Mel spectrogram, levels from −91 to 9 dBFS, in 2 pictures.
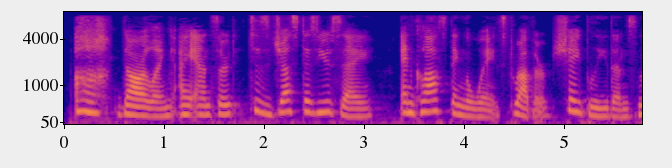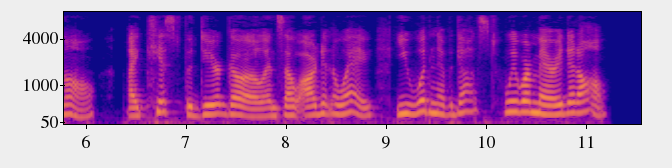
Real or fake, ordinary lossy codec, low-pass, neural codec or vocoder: fake; MP3, 48 kbps; 7.2 kHz; codec, 24 kHz, 0.9 kbps, WavTokenizer, medium speech release version 1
